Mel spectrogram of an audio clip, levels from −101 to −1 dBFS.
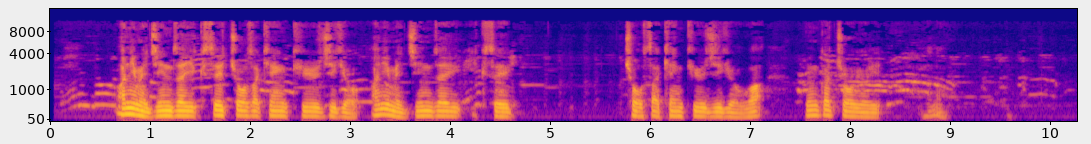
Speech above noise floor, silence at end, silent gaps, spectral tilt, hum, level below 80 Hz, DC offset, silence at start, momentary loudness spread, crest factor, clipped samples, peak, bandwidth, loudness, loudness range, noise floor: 44 dB; 1.25 s; none; -5.5 dB/octave; none; -54 dBFS; under 0.1%; 0.2 s; 15 LU; 20 dB; under 0.1%; -2 dBFS; 11.5 kHz; -21 LUFS; 6 LU; -64 dBFS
